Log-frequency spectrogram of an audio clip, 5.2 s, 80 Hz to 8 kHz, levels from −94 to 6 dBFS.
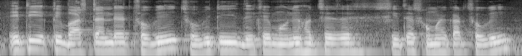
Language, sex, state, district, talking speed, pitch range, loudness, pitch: Bengali, male, West Bengal, Cooch Behar, 160 wpm, 115-125 Hz, -13 LUFS, 120 Hz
